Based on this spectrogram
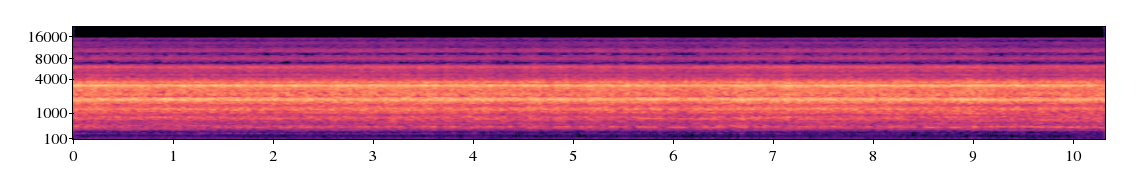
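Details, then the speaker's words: Ceiling fan about one month old, water leaked in and rusted it: steady gritty whirring hiss with faint high whistle from bad 6201 bearings, oiling did not help; bearings need replacing. "pessoal esse aqui é o barulho do ventilador com os rolamentos ruim tá isolamento de sentir a dor ficou ruim tem um mês de de uso e incentivador e ele estragou por que infiltrou água na casa da cliente"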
